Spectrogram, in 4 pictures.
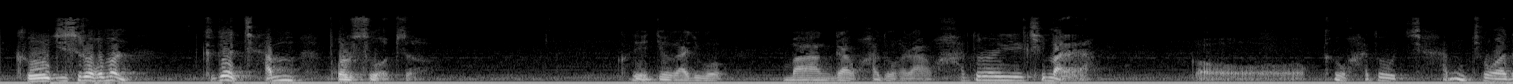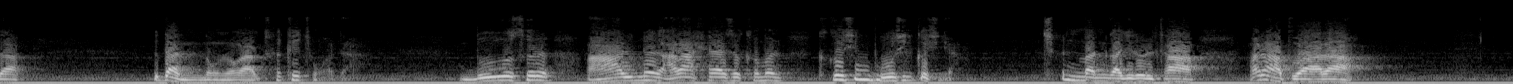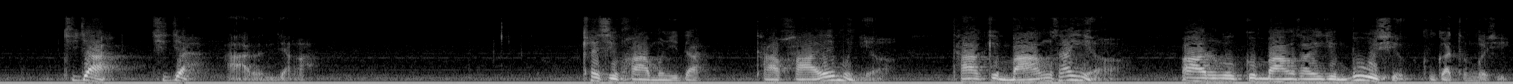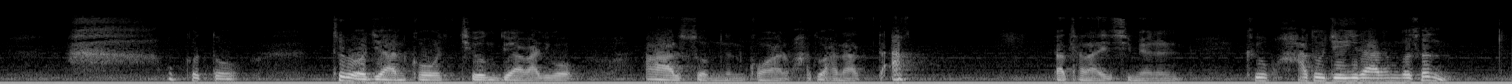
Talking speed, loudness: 170 characters per minute, -23 LUFS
